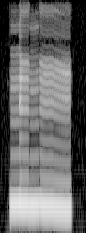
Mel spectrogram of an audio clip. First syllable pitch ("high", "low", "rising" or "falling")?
high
